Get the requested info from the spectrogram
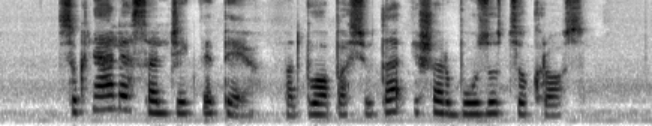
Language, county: Lithuanian, Vilnius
